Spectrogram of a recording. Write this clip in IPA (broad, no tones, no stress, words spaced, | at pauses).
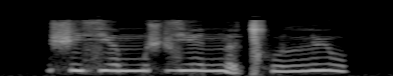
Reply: ʃi sʲəːmːuʃ zʲeːnːə̰ǀʰu lːyu̯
